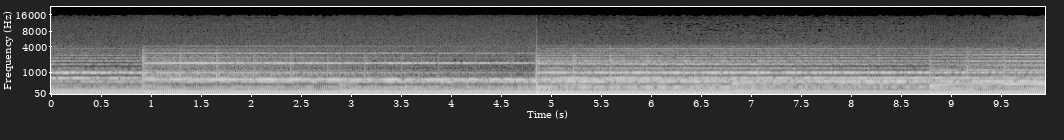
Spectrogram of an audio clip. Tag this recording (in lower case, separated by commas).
music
